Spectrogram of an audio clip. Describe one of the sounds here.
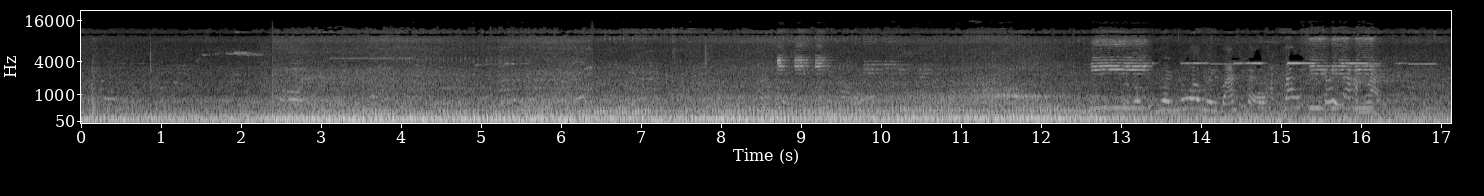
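Motorbike engines hum and putter past on a busy street.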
